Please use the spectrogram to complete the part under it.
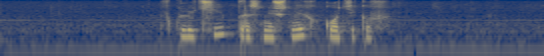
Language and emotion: Russian, neutral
